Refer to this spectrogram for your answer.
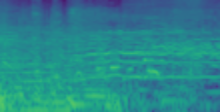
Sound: laughing; screaming

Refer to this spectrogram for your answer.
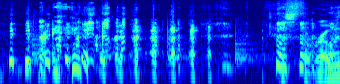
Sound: laughing

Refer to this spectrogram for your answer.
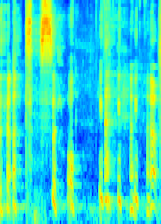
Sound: laughter

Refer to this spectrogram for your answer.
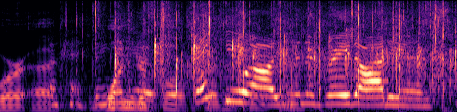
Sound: applause

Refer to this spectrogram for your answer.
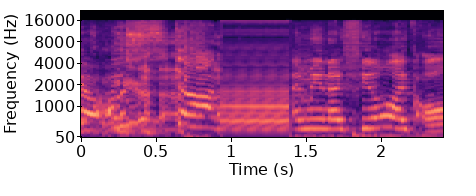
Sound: beeping

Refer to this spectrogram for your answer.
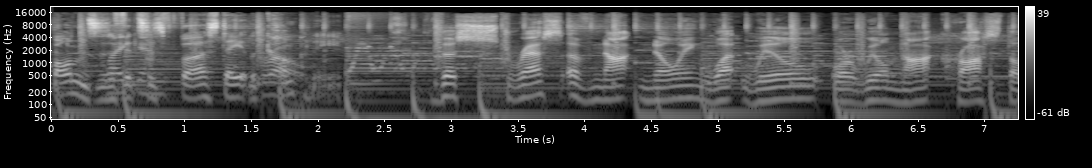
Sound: sarcastically

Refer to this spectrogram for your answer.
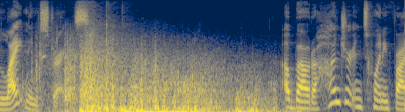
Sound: thunder rumbling

